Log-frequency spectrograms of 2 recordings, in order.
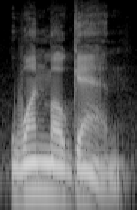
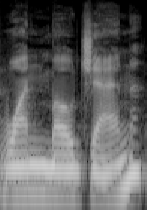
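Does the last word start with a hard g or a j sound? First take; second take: hard g; j sound. First: The last word starts with a hard g. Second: The last word starts with a j sound. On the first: The speaker calls it right. "Like one more again" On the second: The speaker calls it wrong. "just how you had pronounced it"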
